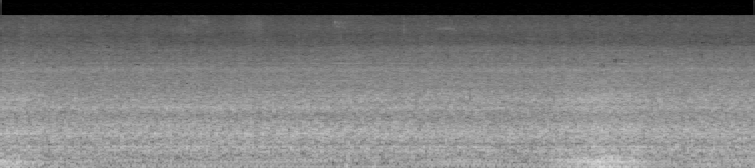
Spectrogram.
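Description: Diesel multiple-unit train standing at the platform with its engines idling: a steady hum and rumble, with a brief low swell about six seconds in.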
